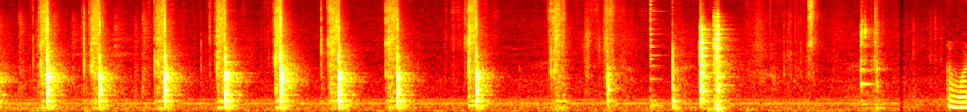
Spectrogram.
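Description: A knife chops vegetables for Irish soup on a board in about fifteen sharp, evenly spaced strikes, close and loud, with no voices.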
